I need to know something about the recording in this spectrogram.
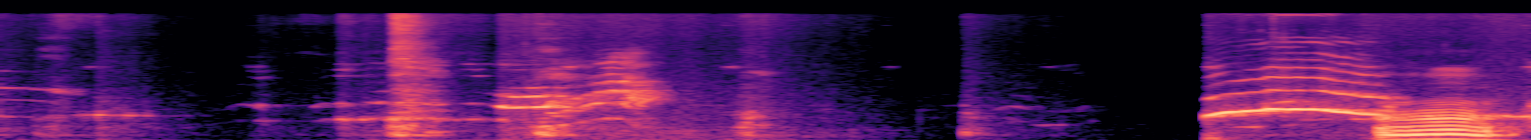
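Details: Baby monkey, hand-raised indoors, calling for milk: soft human talk in Indonesian, then a loud, drawn-out harmonic scream that rises and falls, followed by a lower wavering cry near the end.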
